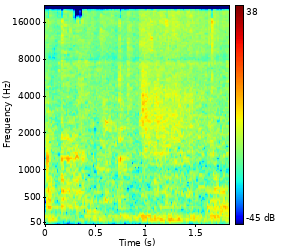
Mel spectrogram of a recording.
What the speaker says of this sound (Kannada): ನನಗೆ ಒಗ್ಗರಣೆ ಕೂಡ ಹಾಕ್ಕೊಂಡಿದ್ದಾಳೆ.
